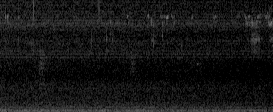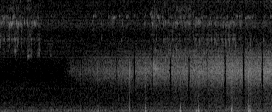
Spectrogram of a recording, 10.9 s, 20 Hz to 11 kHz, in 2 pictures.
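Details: Manual blood pressure measurement: cuff pumped to 200 mmHg, then the valve is released slowly at 1–2 mmHg per second. Steady cuff hiss, then soft tapping Korotkoff sounds emerge, with the first marking systolic pressure.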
